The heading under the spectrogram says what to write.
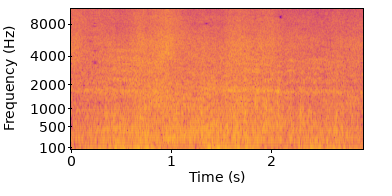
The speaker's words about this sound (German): Vor ein paar Wochen begann der Tag bei vielen mit einem Starten der Autozündung. Einem einfahrenden Zug.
